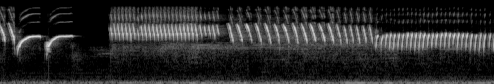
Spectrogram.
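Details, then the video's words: Canary song for getting a silent canary to sing: two loud falling whistles, a pause, then a dense buzzy roll, a rhythmic pulsed trill and a fine fast reel. "PUTAR VIDEO INI JIKA KENARI ANDA MACET BUNYI"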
